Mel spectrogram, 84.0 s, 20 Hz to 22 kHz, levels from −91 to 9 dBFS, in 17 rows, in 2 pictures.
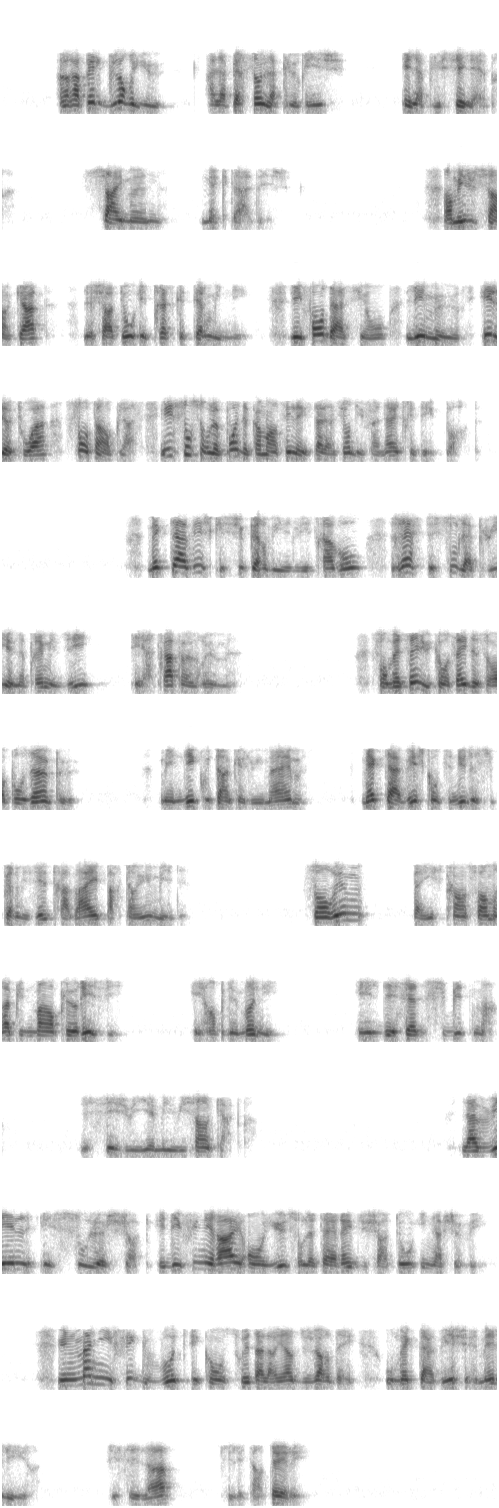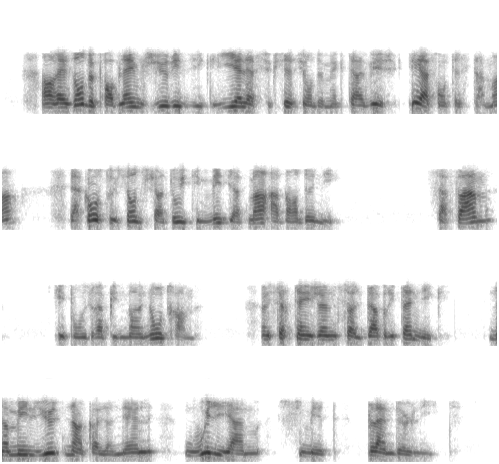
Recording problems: phone-call audio; poor line; nothing above 3 kHz

